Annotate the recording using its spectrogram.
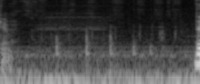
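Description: Marker writing on a whiteboard in a series of short strokes.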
